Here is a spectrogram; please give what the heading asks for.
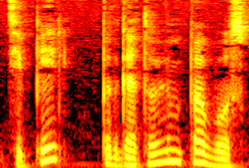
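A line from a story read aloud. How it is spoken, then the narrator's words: Plain. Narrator (Russian): сказал он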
